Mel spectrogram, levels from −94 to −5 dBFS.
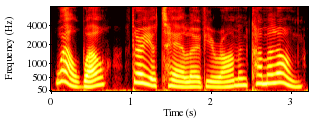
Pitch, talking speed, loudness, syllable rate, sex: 235 Hz, 205 wpm, -17 LUFS, 4.5 syllables/s, female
